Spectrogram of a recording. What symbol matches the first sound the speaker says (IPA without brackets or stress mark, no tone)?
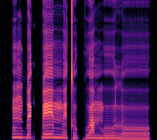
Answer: ũ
